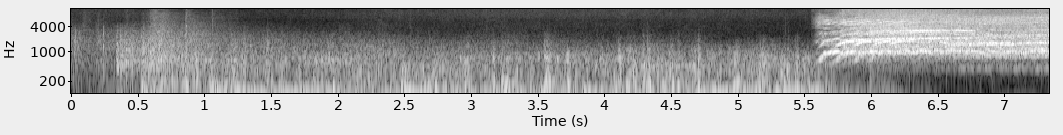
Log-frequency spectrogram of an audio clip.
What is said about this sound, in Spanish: Antes de que el Mac forastero pueda responder, la enorme confluencia de transmisión de luz datos, potenciada por miles de palitos que hacen de antenas, provoca una gigantesca descarga eléctrica del tormentón sobre todos los presentes.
